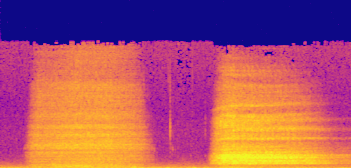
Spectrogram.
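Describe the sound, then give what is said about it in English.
A deep breath taken slowly: one long, airy inhale, a short pause, then a longer and slightly louder exhale. No voices are heard. “Maybe you'd like to take a deep breath. Come on, let's do it.”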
